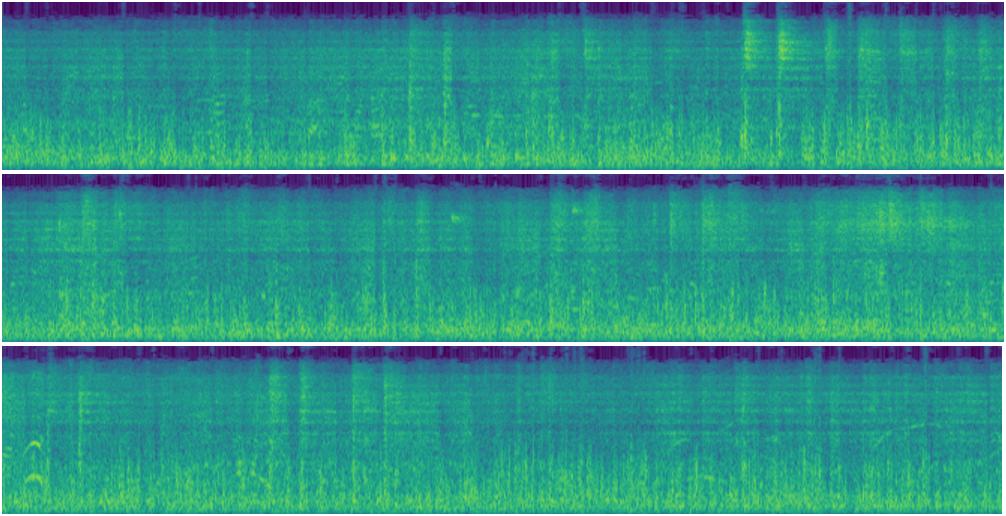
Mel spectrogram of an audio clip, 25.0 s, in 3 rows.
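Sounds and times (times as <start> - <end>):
rumble of train wheels on rail: 0.0 - 25.0
coaches rattling and clacking: 2.8 - 25.0.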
